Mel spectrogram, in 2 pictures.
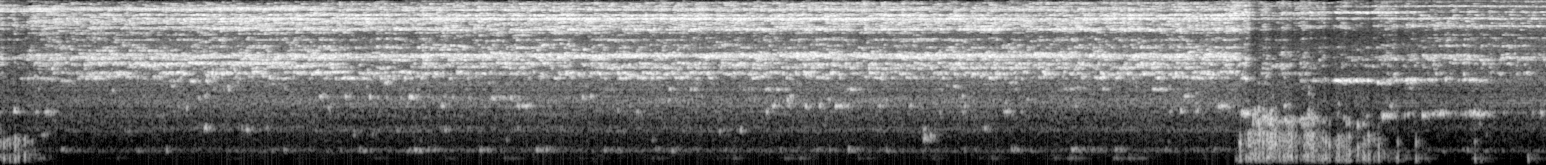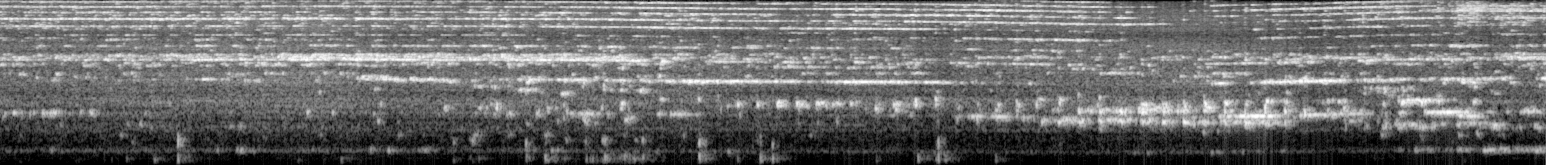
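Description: Sawmill band saw cutting lengthwise through a large log, its blade giving a steady, high-pitched metallic ringing whine. A low rumble comes about twelve seconds in, followed by scattered knocks.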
